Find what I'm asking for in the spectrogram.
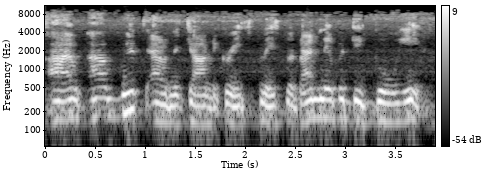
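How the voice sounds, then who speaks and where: Using lively intonation, a man with an American accent talks at a fairly slow pace and fairly high pitch. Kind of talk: oral history interview.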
